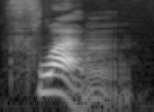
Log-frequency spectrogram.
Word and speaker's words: phlegm: The G is not pronounced in many words that represent a vowel like thought and taught, but it's also not pronounced in the word phlegm.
